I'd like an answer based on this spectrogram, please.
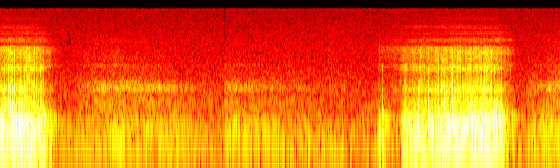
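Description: Loud, rough snores on each breath in, separated by quieter breathing out; ordinary snoring from a sound-effect recording.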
